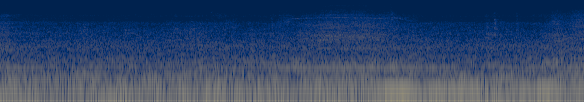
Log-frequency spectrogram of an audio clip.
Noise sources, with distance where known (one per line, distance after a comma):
background noise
